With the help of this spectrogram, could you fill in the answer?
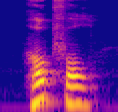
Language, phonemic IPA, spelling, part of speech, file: Dutch, /ˈhopfɔl/, hoopvol, adjective, Nl-hoopvol.ogg
- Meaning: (adjective) hopeful; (adverb) hopefully, in a hopeful manner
